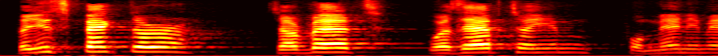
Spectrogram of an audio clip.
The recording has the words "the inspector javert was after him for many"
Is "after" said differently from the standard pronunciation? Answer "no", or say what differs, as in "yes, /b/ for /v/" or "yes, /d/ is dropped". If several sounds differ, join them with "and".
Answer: yes, /p/ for /f/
